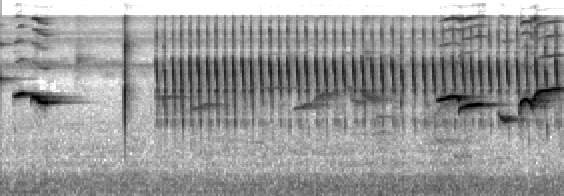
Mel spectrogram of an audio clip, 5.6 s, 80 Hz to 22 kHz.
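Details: Hill prinia master bird for training songbirds, its 'tembakan' likened to an AK-47. After a click, a rapid rattling train of high notes runs to the end. Other birds' loud rising whistled slurs overlap it.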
